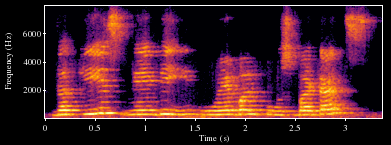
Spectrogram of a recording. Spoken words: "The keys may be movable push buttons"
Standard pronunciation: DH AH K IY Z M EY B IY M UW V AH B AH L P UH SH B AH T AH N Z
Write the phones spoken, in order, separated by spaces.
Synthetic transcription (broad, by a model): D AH K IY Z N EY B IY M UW AH B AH L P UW S B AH T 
